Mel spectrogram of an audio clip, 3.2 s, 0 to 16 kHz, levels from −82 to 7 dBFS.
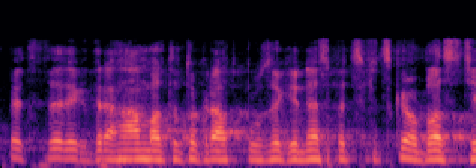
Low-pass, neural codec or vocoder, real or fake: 7.2 kHz; codec, 16 kHz, 8 kbps, FreqCodec, smaller model; fake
